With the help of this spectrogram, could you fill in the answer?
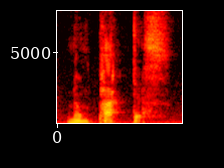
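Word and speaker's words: Naupactus: For they were in no doubt that the Romans would return at the start of spring to attack Nactus, spelled N A U P A C T-Us.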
